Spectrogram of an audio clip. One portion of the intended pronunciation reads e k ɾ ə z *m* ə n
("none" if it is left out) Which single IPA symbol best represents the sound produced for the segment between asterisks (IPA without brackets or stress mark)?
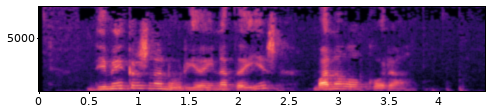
n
